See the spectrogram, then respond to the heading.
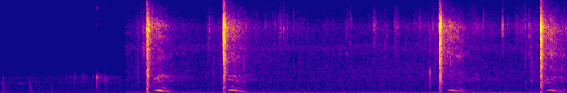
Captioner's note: grunting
